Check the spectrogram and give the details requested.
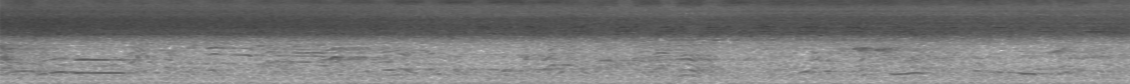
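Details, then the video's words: Cicada chorus on a summer school playground: a constant shrill buzzing wash, unchanging in level, under which brief faint whistled notes come and go. "한 여름 운동장에서 매미가 울고 있다 - 여름의 소리, 학교 종소리, 매미 울음소리"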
